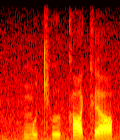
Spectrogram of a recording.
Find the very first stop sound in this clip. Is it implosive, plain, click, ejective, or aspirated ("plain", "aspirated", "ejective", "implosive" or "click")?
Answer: aspirated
